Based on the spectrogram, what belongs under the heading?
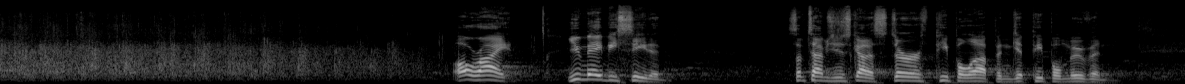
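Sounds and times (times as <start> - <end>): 
audience hand clapping: 0.0 - 4.6
speech: 4.6 - 6.8, 7.9 - 11.2.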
